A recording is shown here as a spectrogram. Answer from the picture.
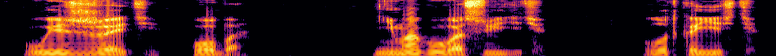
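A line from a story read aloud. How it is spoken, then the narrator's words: Dull, lifeless voice. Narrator (Russian): сказал глухим, совершенно неживым голосом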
